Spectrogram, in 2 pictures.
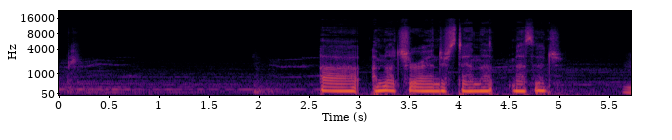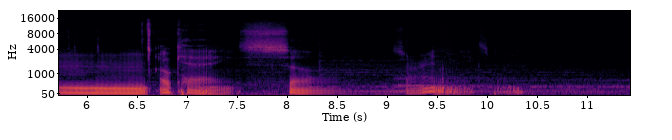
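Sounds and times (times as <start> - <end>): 
cat meowing: 0.0 - 0.9, 2.1 - 2.7
low steady hum: 0.0 - 11.4
speech: 2.6 - 10.3.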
